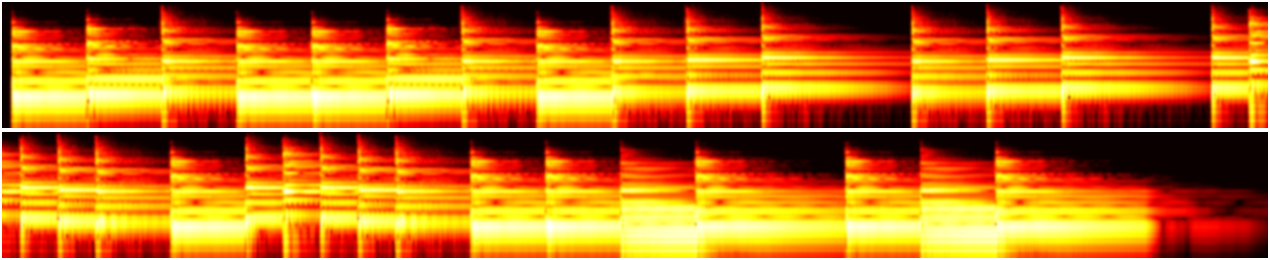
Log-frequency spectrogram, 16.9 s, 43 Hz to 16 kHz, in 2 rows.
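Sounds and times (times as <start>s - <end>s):
guitar melody on several strings: 0.1s - 16.6s.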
